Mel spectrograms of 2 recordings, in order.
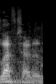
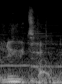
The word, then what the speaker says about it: lieutenant: Luigi oh fair and as left tenant not Lieutenant as the Americans pronounce it ah you would have constant Wars in your comments with that well no I win because you know I'm British it's how it's pronounced sorry the American don't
